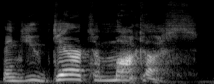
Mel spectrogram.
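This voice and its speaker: A man's voice: high-pitched, expressive, a little slow, pitched above the performer's own voice. A man voicing Jakeia, an emotional, hot-tempered young male hero. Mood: furious. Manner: shouting and emotional.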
